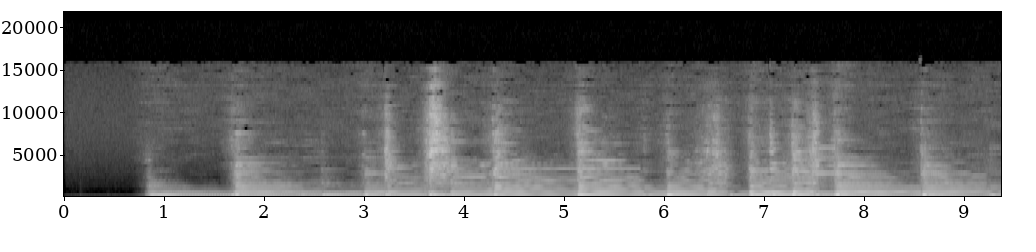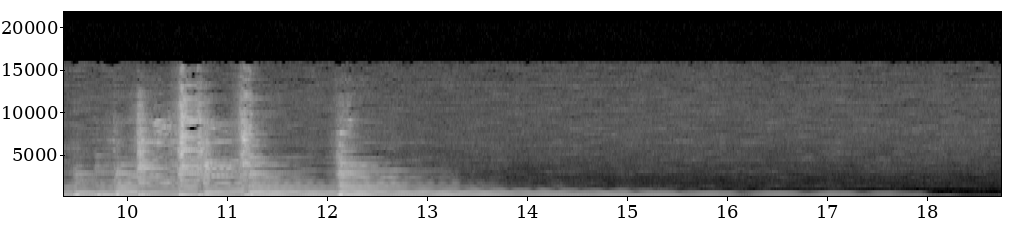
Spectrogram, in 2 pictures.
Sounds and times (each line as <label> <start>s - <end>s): Slide guitar 0.9s - 17.7s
